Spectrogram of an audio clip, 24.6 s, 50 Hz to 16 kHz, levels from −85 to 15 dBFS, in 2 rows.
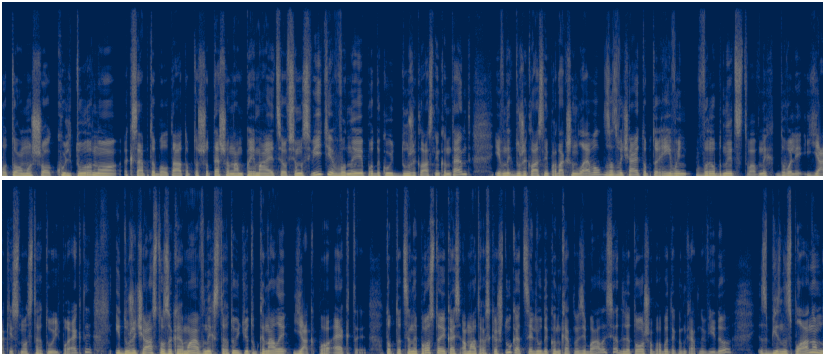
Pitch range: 145-170 Hz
